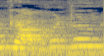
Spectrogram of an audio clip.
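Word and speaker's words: Kapital: अब देखिए हम कैपिटल कहते हैं अंग्रेजी में। वो कापिटाल बोल रहे हैं।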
